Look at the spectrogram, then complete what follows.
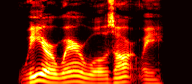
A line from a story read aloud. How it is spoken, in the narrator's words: I asked Aikido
